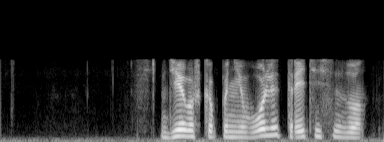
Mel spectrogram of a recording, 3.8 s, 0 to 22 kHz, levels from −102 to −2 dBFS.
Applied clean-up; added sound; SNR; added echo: neural diffusion model UNIVERSE++.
